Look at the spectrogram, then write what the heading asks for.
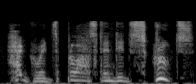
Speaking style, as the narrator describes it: he hissed

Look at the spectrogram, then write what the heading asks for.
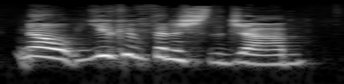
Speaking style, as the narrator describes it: Stephanie said desperately

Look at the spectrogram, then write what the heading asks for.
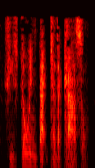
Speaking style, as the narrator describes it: he said in a low voice

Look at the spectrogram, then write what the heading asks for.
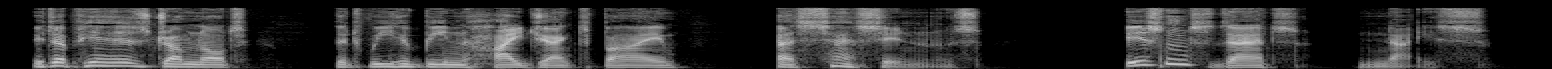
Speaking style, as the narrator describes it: Lord Vetinari calmly sighed, and said to Drumknot

